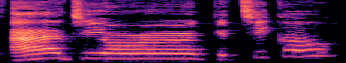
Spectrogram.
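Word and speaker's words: Agiorgitiko: Um, with the gan it's I'm not gonna say it wrong. It's Aior Giko from Greece.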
